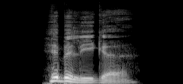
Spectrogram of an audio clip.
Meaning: inflection of hibbelig: 1. strong/mixed nominative/accusative feminine singular 2. strong nominative/accusative plural 3. weak nominative all-gender singular
- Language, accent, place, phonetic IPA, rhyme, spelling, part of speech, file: German, Germany, Berlin, [ˈhɪbəlɪɡə], -ɪbəlɪɡə, hibbelige, adjective, De-hibbelige.ogg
